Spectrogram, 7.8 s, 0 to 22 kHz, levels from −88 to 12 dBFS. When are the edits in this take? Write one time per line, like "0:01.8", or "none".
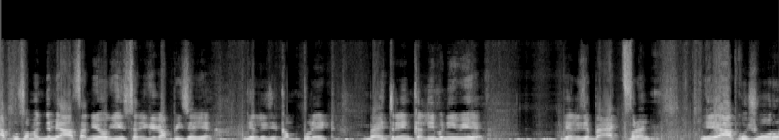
none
